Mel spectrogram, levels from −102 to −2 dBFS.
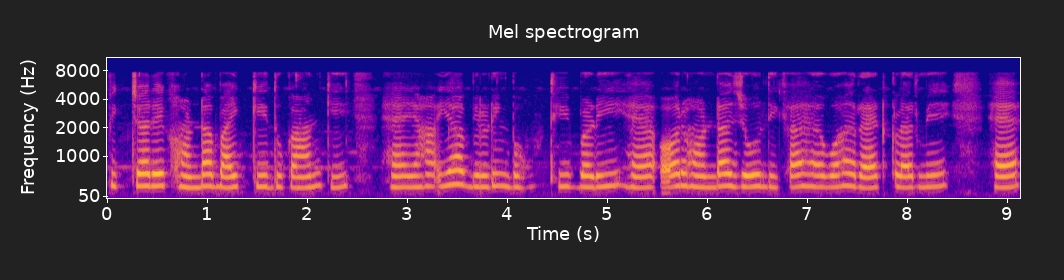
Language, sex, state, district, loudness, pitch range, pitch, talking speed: Hindi, female, Chhattisgarh, Raigarh, -24 LUFS, 260-280 Hz, 270 Hz, 165 wpm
